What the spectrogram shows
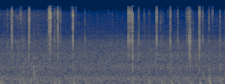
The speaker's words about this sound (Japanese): なんか水の流れをすごくこう感じていいんですよね。なんか夏場はカエルとかですねが賑やかだったりとかするんですけどもう冬は本当にこの川の音がずっと聞こえてるっていう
